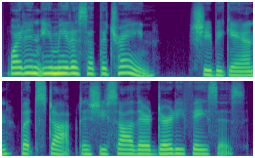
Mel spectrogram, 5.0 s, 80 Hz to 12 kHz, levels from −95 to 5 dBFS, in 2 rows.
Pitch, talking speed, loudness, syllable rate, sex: 205 Hz, 215 wpm, -17 LUFS, 4.9 syllables/s, female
